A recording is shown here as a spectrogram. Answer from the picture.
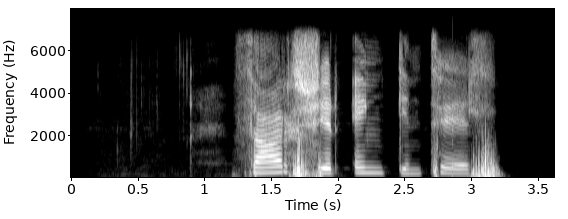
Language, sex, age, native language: Icelandic, female, 8, Icelandic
